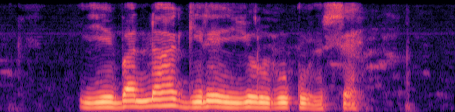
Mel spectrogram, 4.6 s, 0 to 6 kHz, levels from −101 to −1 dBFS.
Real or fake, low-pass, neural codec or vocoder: fake; 5.4 kHz; vocoder, 44.1 kHz, 128 mel bands, Pupu-Vocoder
